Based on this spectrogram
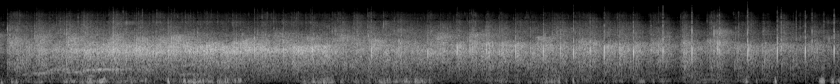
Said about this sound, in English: Thanks to all of our storytellers tonight, but please clap your hands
